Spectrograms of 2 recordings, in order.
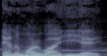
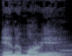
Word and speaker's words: Anna Maria: Charles II of Spain pronunciation of the name has evolved early residents said anamar yaa while today it's commonly anamar Spanish influence waned after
